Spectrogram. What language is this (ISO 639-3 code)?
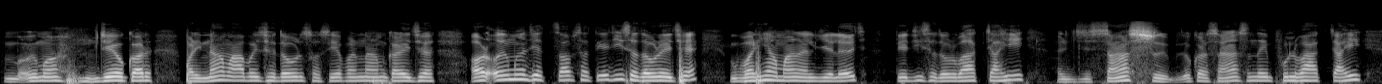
mai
